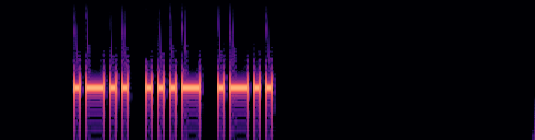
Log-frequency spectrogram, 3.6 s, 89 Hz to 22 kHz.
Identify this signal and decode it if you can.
Morse code, heard as a keyed tone, about 32 wpm, 700 Hz. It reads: LVL
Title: USA Call Sign Postfixes - 3 Letters 30wpm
